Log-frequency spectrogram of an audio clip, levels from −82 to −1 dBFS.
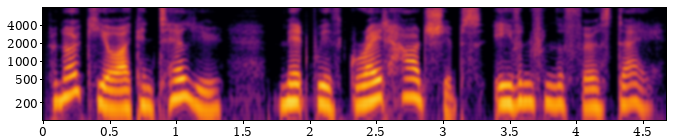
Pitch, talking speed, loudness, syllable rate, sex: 195 Hz, 180 wpm, -19 LUFS, 4.3 syllables/s, female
